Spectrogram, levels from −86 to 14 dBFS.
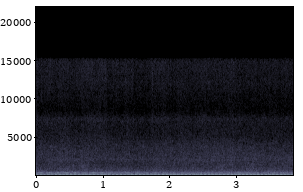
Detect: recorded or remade remade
